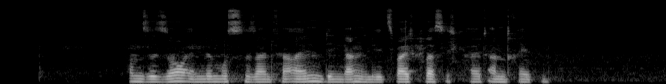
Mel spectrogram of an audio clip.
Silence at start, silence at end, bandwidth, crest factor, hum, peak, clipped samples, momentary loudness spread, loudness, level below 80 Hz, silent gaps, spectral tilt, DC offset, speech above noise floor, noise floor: 1.3 s; 1.15 s; 14 kHz; 20 dB; none; -8 dBFS; under 0.1%; 9 LU; -27 LUFS; -66 dBFS; none; -6.5 dB/octave; under 0.1%; 42 dB; -68 dBFS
